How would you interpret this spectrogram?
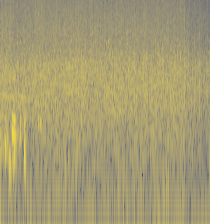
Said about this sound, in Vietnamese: Những tràng pháo tay rất dài và rất nhiều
